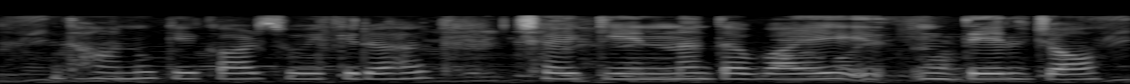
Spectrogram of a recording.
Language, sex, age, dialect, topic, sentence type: Maithili, female, 41-45, Bajjika, agriculture, question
